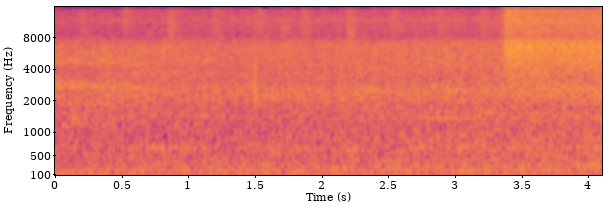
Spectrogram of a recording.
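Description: Diesel locomotive built by CSR Ziyang rolling slowly past at close range, with a steady heavy rumble and wheel-on-rail noise. The sound turns brighter and hissier about three and a half seconds in, as the wheel bogie comes alongside.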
